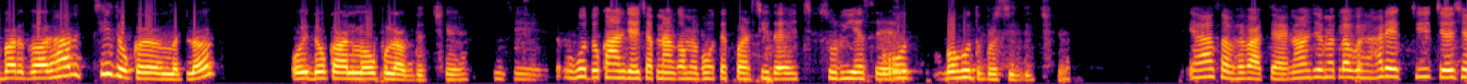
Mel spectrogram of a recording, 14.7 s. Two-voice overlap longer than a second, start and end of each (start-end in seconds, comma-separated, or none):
none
